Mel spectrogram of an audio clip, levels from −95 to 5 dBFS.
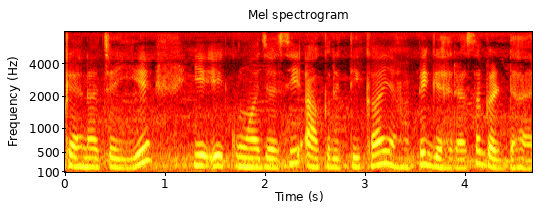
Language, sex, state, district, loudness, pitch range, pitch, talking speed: Hindi, female, Chhattisgarh, Raipur, -17 LUFS, 190-225 Hz, 195 Hz, 180 wpm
